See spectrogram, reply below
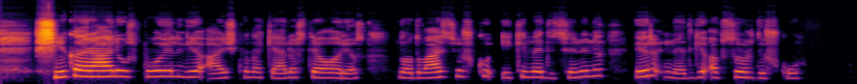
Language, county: Lithuanian, Klaipėda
